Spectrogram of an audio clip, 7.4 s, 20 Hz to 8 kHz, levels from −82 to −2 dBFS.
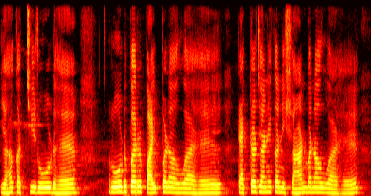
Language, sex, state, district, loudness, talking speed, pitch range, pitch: Hindi, female, Uttar Pradesh, Lucknow, -17 LUFS, 135 wpm, 180-205 Hz, 190 Hz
